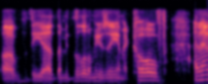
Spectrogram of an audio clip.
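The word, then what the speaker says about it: Cobh: So it's C-O-B-H, but it's pronounced Cove.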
